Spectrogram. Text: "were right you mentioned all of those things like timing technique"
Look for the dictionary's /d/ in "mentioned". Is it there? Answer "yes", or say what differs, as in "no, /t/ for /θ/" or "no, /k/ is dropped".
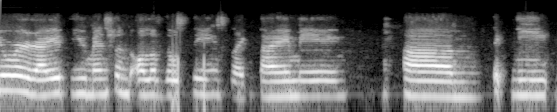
yes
